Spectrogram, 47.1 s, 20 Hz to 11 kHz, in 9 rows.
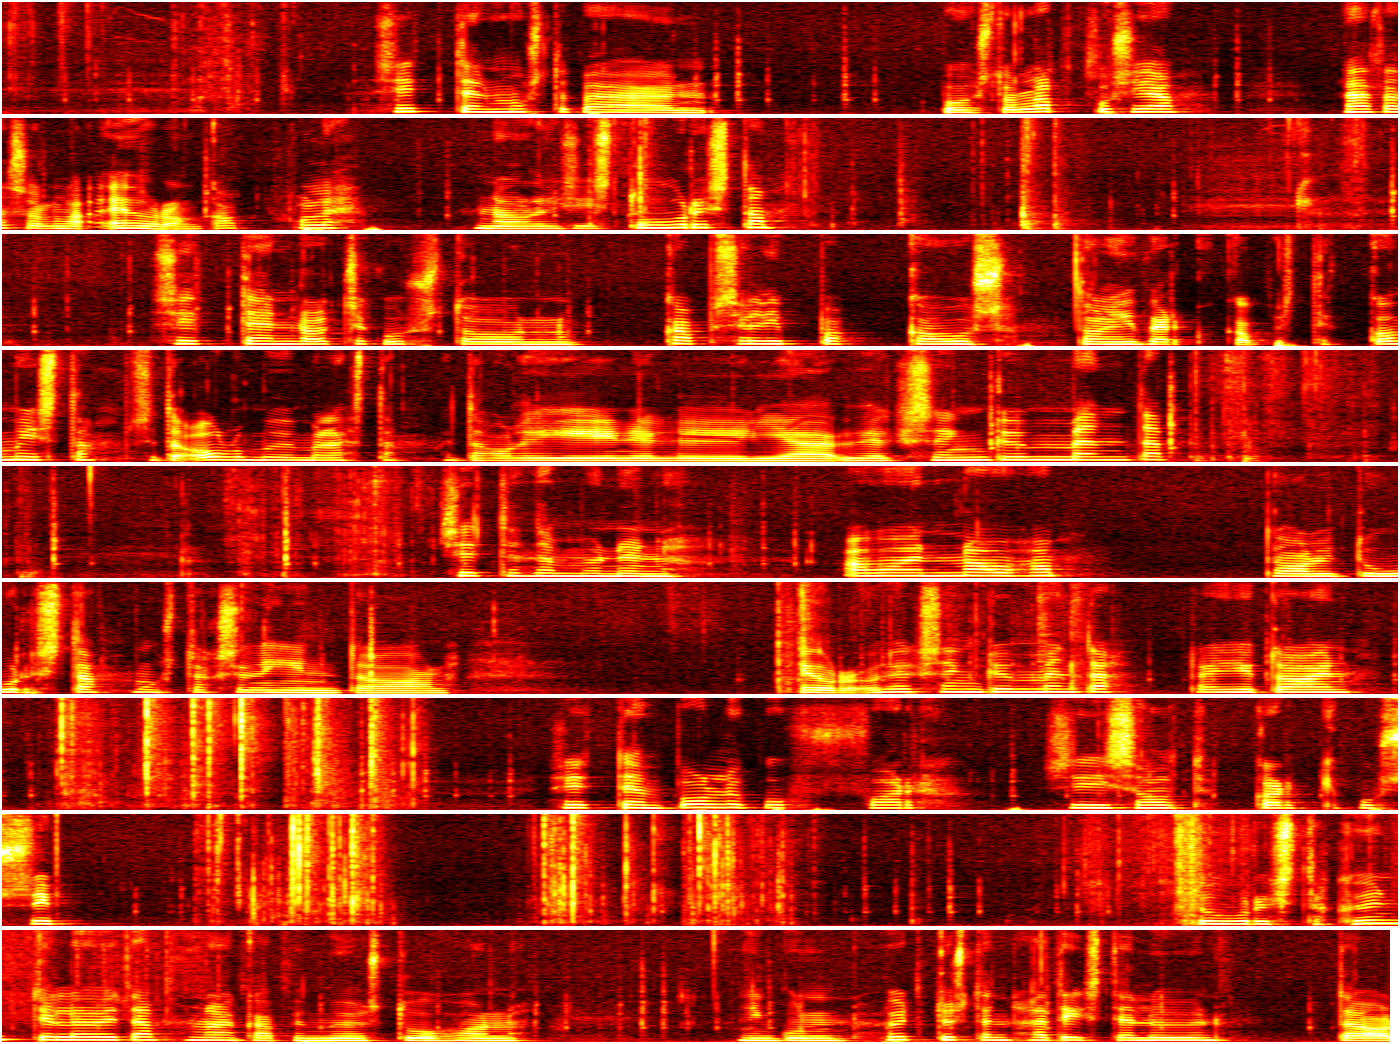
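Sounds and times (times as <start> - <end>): plastic packaging crinkling: 0.0 - 1.3, 7.1 - 10.5, 20.0 - 22.9, 29.0 - 33.5, 36.8 - 44.5
woman speaking: 1.4 - 2.8, 3.5 - 8.3, 11.0 - 20.4, 22.6 - 25.1, 25.7 - 28.0, 29.1 - 31.4, 33.5 - 37.0, 41.0 - 44.0, 44.6 - 47.0.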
